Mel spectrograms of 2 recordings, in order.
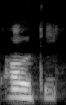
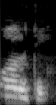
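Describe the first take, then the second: First: The first vowel is an open 'a' sound. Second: The first vowel is a rounded 'o' sound. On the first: It follows the written letters. "A L T I আলতি" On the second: It is how Kazakh speakers say it. "কাজাকরা এর উচ্চারণটা অ এর মতো করছে এখানে"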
